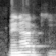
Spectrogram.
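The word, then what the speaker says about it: menarche: এটার উচ্চারণটা হবে কি? মেনার্কি।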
